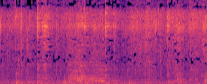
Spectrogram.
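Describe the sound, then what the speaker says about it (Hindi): Moong dal tempering with ginger and cumin sizzles steadily in hot oil, a loud bright hiss with occasional stirring clinks and scrapes, close by and without talk. "तो मैं इसको छौंक लगा लूंगी दोस्तों"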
